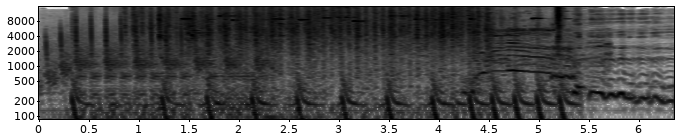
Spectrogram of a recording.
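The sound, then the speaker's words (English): Gunshots fired in a video game ring out in a loud, rapid series of many booming shots that carry on for several seconds and then stop abruptly. “I shot some people.”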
